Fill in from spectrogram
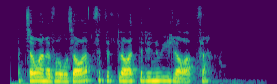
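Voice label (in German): Sax Spruch, Sennwalder Dialekte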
